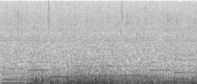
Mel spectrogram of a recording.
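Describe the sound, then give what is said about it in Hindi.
Heavy monsoon rain pours down steadily, a dense, continuous roar with a deep low rumble underneath, loud throughout with no voices. It is Sawan-season rain falling heavily over the city of Kolkata, heard from a hotel balcony. “सावन का मौसम था इसलिए बारिश काफी तेज हो रही थी।”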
